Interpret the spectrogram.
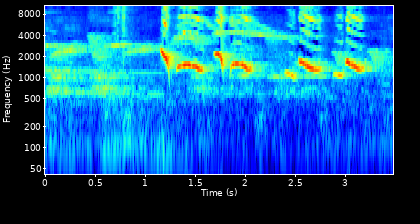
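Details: Singing Black-throated laughingthrush, a young cage bird, used to incite rivals to fight and tutor young birds. Five or six loud whistled phrases, each dropping sharply then levelling off, follow a soft introduction.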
